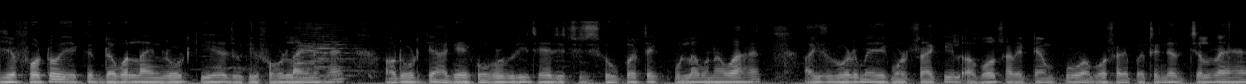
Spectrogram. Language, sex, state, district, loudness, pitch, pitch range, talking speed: Maithili, male, Bihar, Supaul, -33 LUFS, 105 Hz, 100-105 Hz, 205 wpm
